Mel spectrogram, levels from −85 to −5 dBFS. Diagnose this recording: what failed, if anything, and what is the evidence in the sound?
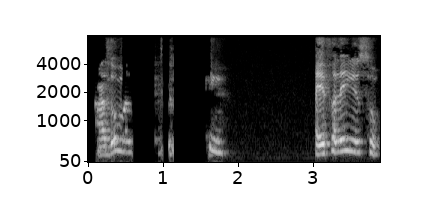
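The echo canceller in the call processing stage likely mistook simultaneous talk for loudspeaker echo and clamped its own talker. This speech suppressed in double talk first appears from 0.00 to 0.23 s, affecting about a fifth of a second, then from 0.45 to 1.73 s, affecting about a second. The talker's speech sinks deeply, by something like 40 dB at worst.

The same canceller also likely failed to subtract all of the far-end signal picked up from the loudspeaker, so the other side's voice leaks through. A fairly audible burst sits from 0.95 to 1.17 s, roughly 15 dB under the talker. A much fainter trace, around 30 dB down, follows from 1.59 to 1.80 s. Both are short scraps rather than sustained echo, and both land inside or at the edge of the suppressed stretch.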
